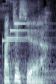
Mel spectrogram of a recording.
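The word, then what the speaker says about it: pâtissier: 파티시에랑 우리가 얘기하는 그 파티시에가 이제 정확하게 발음을 하자면 파티시에 불어예요.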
